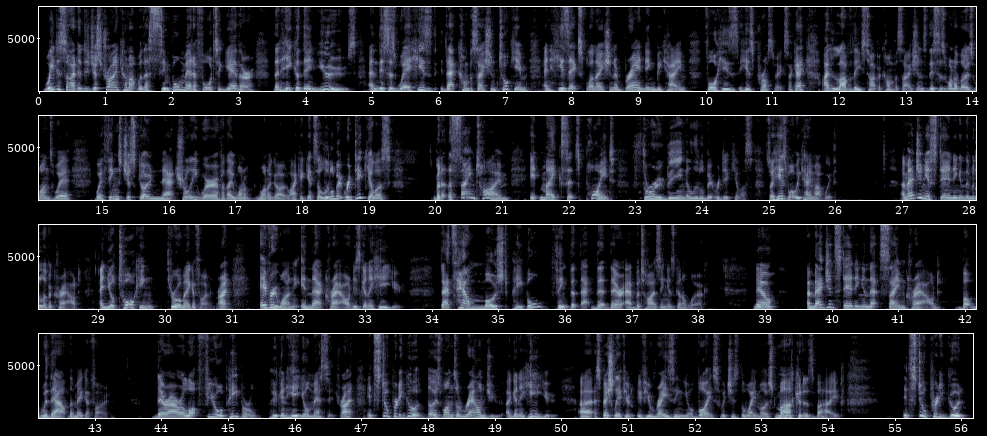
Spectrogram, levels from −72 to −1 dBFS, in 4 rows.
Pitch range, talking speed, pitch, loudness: 135-180 Hz, 200 wpm, 155 Hz, -27 LUFS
